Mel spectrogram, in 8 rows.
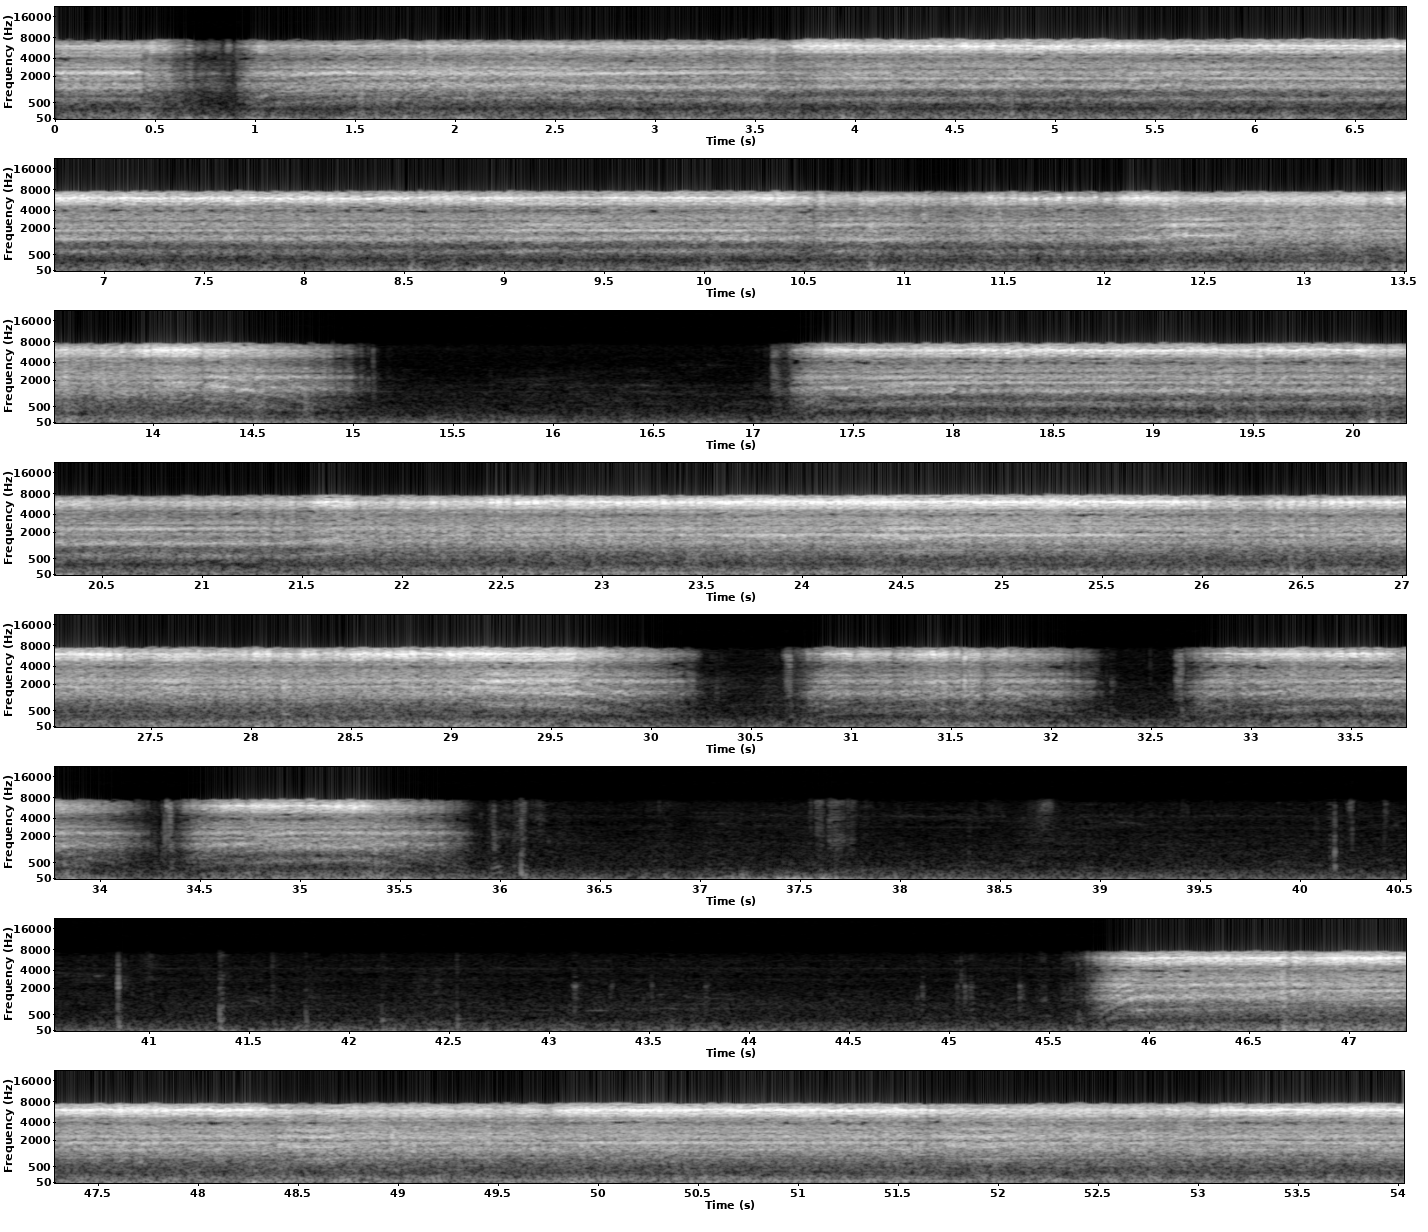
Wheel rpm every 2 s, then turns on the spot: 110, 160, 160, 160, 160, 160, 210, 70, 50, 160, 170, 220, 230, 230, 200, 70, 70, 70, 0, 0, 0, 0, 20, 210, 230, 230, 230.
none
